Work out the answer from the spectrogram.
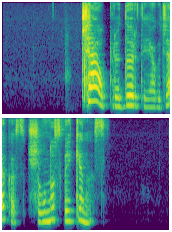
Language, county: Lithuanian, Alytus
